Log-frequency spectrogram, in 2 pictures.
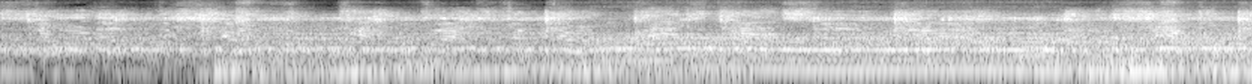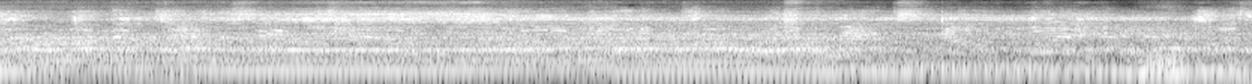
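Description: A Monster Jam monster truck, Tech Deck Wreck Deck, roars through a stadium run in Anaheim, its engine droning loudly and steadily with shifting revs beneath a continuous announcer's commentary and crowd noise.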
